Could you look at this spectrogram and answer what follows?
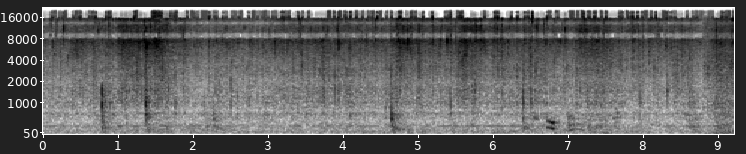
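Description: Bitter gourd pieces fry in hot oil while a ladle stirs and breaks them apart, a continuous loud sizzle with intermittent scraping taps.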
